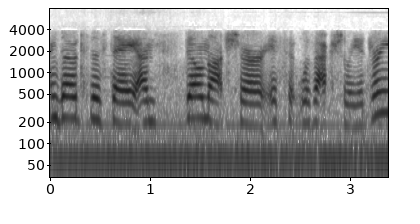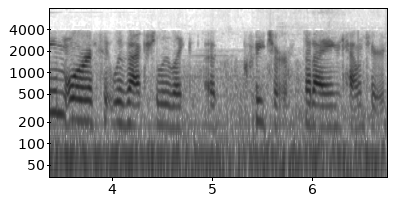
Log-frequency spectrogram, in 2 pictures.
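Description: There is noticeable background noise. A woman talks at a moderate pace over it. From Pennsylvania. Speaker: caller. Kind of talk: recorded voicemail story.

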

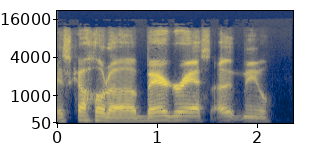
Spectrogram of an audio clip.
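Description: In a Southern US accent, a man speaks at a fairly slow pace and fairly high pitch, the sound dry and close with no echo. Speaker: cook-off contestant. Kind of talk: interview. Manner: casual, hesitant.

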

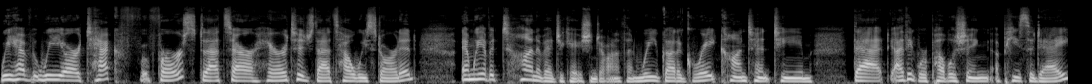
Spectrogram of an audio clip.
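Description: An unremarkable speaking voice from a woman with an American accent, fairly low in pitch, at a moderate pace, with lively intonation and very even loudness, dry and close with no echo, on a very clean recording with a silent background. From US South, Charleston, South Carolina. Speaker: finance executive. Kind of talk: interview conversation. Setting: studio.

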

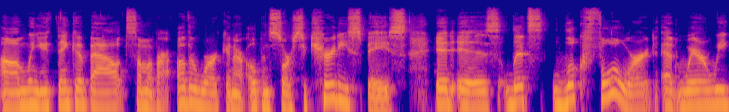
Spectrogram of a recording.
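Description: Dry and close with no echo, a woman's ordinary speaking voice comes at fairly low pitch and a moderate pace with ordinary pitch variation. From US East Coast. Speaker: security engineering executive. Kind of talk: interview.

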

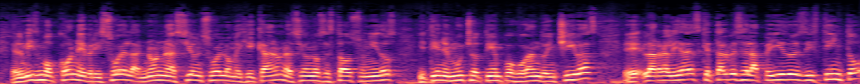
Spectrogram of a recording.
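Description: The speech moves at a fairly quick pace with ordinary pitch variation. Noticeable background noise can be heard. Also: man. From Mexico. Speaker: football pundit. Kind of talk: casual chat.

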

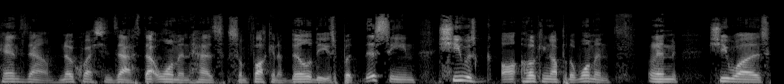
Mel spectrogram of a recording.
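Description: An ordinary speaking voice moves at a moderate pace with ordinary pitch variation over a quiet background. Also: man, medium pitch for a man. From Florida. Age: 40s. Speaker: comedian and podcast host. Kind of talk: casual chat. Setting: studio.

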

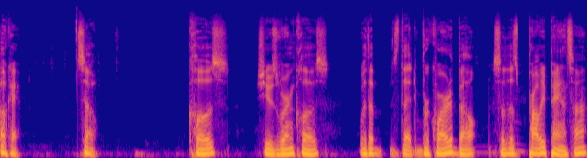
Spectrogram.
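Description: A somewhat breathy man with an American accent speaks at a medium pitch and a fairly quick pace, broken by long, frequent pauses. His loudness stays very even, his pitch varies in an ordinary way, and the sound is dry and close with no echo. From US South. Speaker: actor. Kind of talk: casual chat.

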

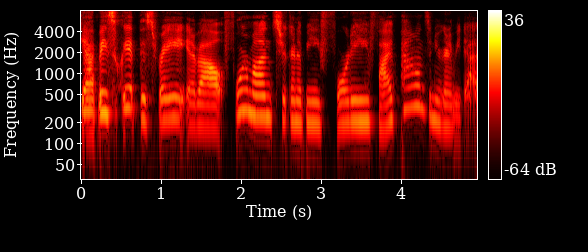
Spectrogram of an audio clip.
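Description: A woman with an American accent and a normal speaking voice, fairly high in pitch, talks at a fairly quick pace on a very clean recording with a silent background. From US West Coast, Los Angeles. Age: 20s. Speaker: model and actress. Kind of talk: casual interview chat. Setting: studio.

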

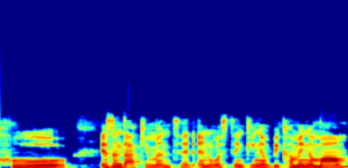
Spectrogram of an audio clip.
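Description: A woman's plain, everyday voice with an American accent, medium in pitch, fairly even in intonation, at a moderate pace. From US, New York (came from Colombia at three). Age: 20s. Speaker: advice columnist and immigrant activist. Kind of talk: radio interview.

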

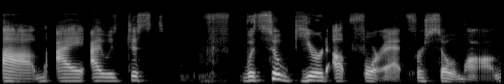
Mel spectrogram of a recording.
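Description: A woman with an American accent speaks at a very slow pace, at a fairly low pitch with ordinary pitch variation. Her tone is bright and sharp with vocal fry, and the sound is dry and close with no echo. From US South, Atlanta, Georgia. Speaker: schoolteacher and mother. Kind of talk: testimony.

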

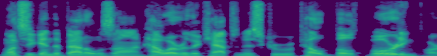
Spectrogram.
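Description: Pitch moves in an ordinary way throughout this natural reading voice.

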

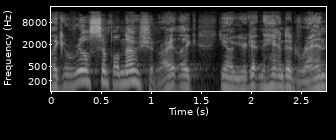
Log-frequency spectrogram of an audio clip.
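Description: The speech comes in a Philadelphia accent. The pace is very fast. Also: man. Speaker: sports team co-owner and entrepreneur. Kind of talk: casual interview.

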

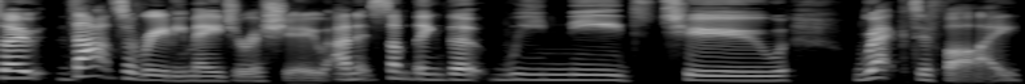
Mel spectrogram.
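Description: A woman with a British accent speaks at a moderate pace, her medium-pitched voice showing ordinary pitch variation. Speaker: economist and author. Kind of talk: casual political discussion.

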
